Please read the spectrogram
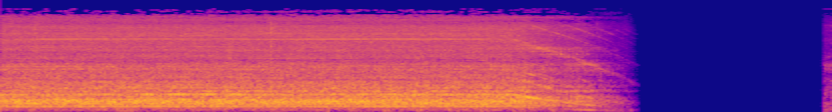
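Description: Stand mixer's motor driving a biscuit-press attachment, running steadily as dough is pushed out through the die. It winds down, its pitch falling, and stops about six seconds in.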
